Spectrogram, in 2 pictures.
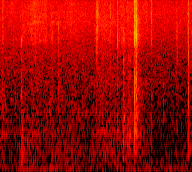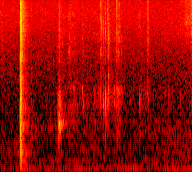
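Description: Hard plastic surprise egg handled and pulled open: a few faint taps, then a sharp click a little over three seconds in as the two halves come apart, and a smaller click just after.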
